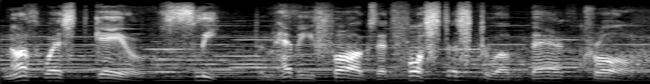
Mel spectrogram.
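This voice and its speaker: An actor playing a dutiful ship's navigator narrating an Arctic voyage in formal, dramatic old-time radio style. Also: male voice, on the low side, big pitch swings, a little slow. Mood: grave, foreboding. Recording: dull vintage radio recording with music.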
